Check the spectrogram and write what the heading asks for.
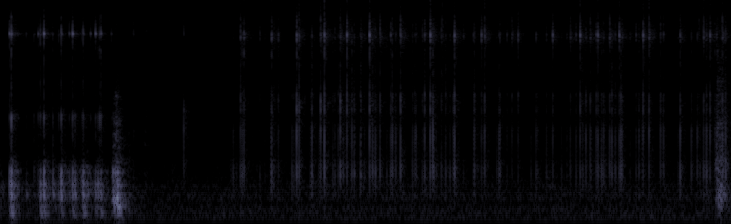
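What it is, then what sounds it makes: Glass jar with sand and artificial plant. A small sand-filled glass jar with lace trim and an artificial succulent is lifted off the table in both hands, with a burst of louder, fuller handling noise at the start. After a short quiet pause, fingertips tap rapidly on the glass, giving soft, dry, bright clicks with a faint glassy tick and almost no ring.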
